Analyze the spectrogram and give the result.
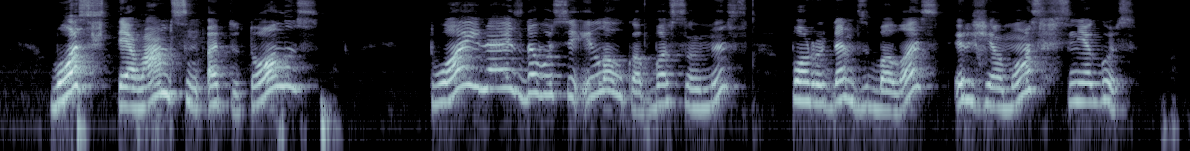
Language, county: Lithuanian, Vilnius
